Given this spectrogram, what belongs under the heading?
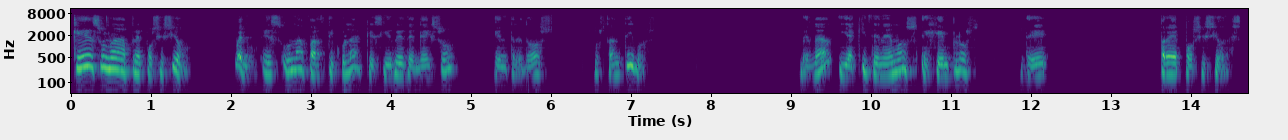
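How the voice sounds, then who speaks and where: Slow, didactic high-voiced man teacher. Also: expressive, mellow, slightly rough, muffled recording. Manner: didactic, slow and deliberate, asks rhetorical questions. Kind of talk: recorded grammar lesson.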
